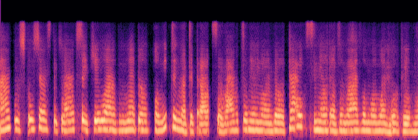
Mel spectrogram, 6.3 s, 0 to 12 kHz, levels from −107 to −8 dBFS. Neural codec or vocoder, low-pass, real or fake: codec, 16 kHz, 0.5 kbps, FreqCodec, smaller model; 7.2 kHz; fake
